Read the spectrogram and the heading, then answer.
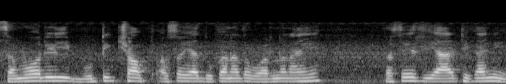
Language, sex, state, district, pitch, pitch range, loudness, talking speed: Marathi, female, Maharashtra, Washim, 145 Hz, 140-160 Hz, -17 LUFS, 130 wpm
